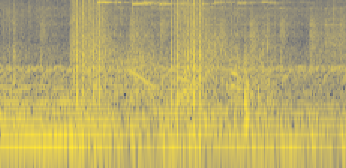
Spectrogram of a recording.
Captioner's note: machine gun firing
